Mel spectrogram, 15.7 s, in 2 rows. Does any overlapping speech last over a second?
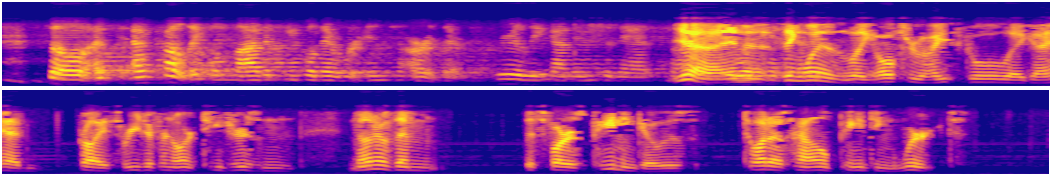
Yes, from 5.0 s

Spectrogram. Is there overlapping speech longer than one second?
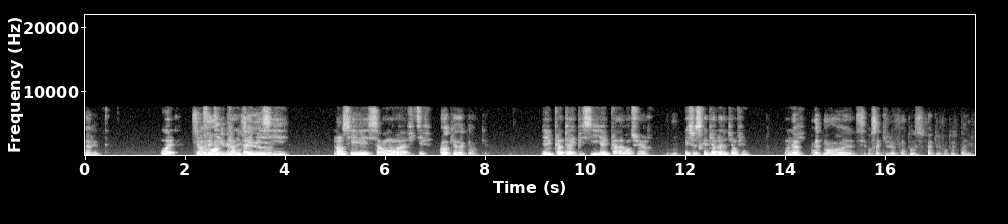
Yes, from 2.2 s

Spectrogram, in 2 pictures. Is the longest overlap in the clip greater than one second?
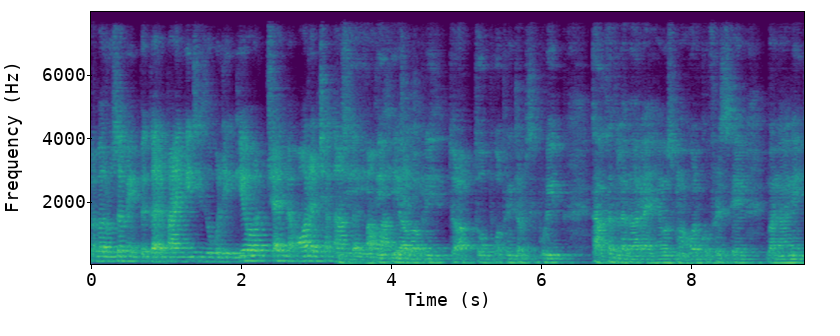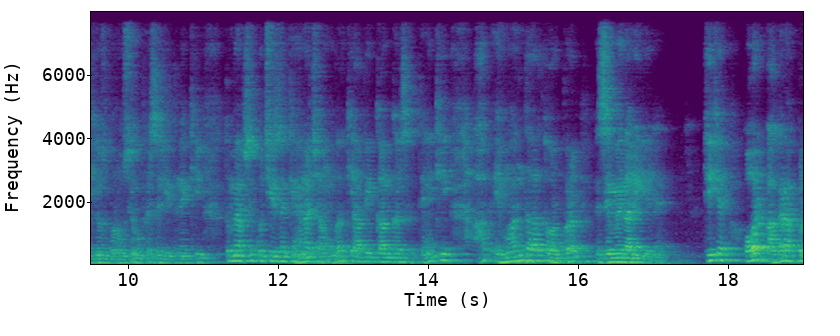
Yes, from 3.2 s

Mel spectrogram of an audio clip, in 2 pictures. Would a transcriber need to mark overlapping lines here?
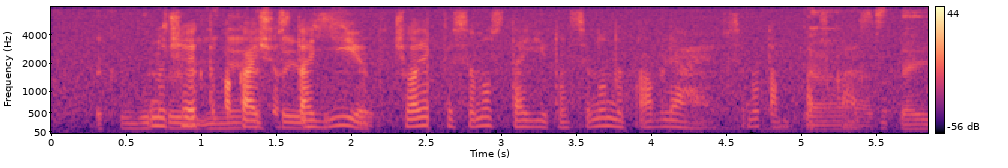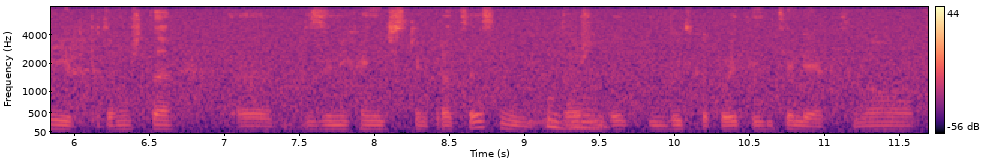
Yes, from 0.6 s

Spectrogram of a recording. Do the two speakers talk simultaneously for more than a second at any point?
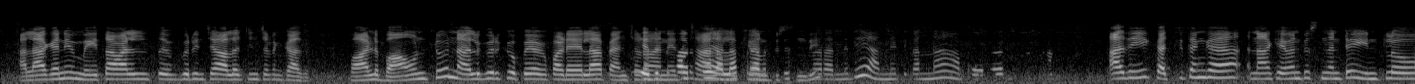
Yes, from 6.3 s

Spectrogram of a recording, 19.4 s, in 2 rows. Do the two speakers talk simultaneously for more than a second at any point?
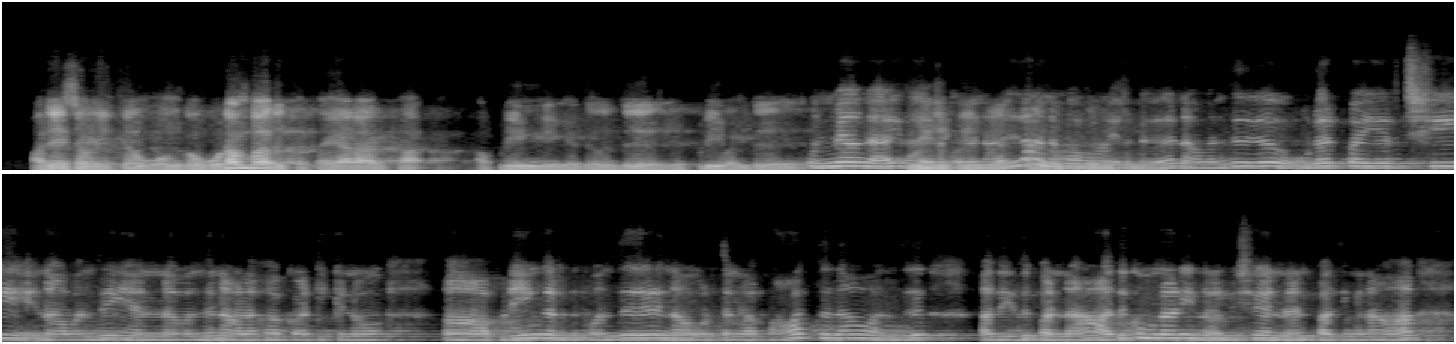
Yes, from 6.0 s

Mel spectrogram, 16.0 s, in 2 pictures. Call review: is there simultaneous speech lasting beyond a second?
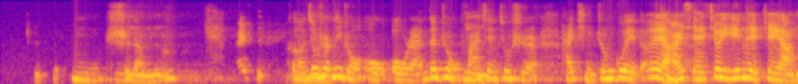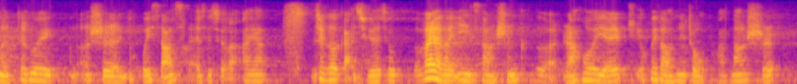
No

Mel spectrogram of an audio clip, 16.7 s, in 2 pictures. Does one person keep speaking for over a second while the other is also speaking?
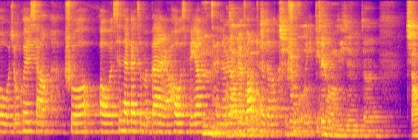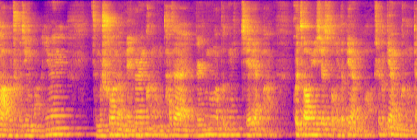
Yes, from 4.0 s

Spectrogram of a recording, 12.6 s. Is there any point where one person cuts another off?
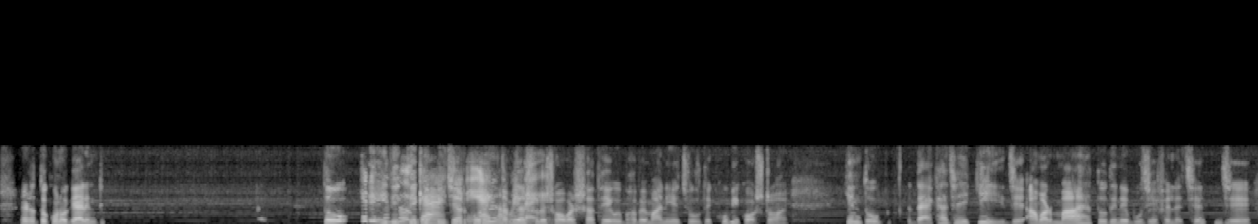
Yes, from 3.8 s

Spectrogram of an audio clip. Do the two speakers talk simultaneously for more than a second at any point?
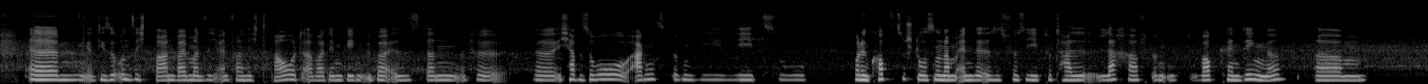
No

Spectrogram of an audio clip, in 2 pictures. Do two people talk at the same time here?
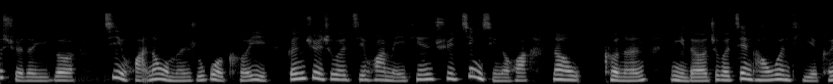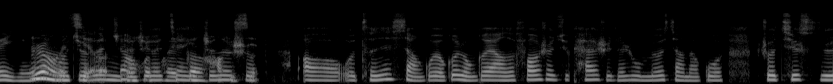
Yes, from 8.6 s

